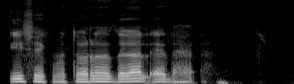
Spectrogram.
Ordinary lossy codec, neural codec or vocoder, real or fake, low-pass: none; none; real; none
